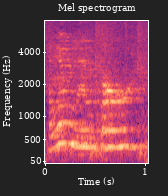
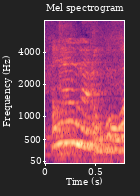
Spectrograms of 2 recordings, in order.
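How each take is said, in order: First: Put-on high, louder small child greeting; little boy's voice. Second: High, louder parrot squawk of "Hello". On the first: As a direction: squeak "Hello" like a four-year-old boy. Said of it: "Greg said to the bird". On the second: Retold or imitated. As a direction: answer like the parrot, pitched up. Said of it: "And the bird said".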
